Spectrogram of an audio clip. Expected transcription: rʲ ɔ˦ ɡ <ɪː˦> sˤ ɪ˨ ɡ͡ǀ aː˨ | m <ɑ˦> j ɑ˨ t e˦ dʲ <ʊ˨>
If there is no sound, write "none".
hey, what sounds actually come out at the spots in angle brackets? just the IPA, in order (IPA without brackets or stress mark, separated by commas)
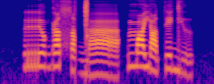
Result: ɪ˦, ɑ˦, ɯ˨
